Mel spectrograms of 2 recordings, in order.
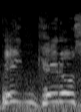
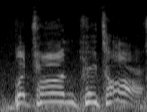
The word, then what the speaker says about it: Baten Kaitos: not Baten Kaitos, it's Baten Kaitos.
